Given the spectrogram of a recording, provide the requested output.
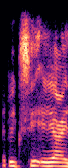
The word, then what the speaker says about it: Pixci: uh it's called I don't know how to pronounce it is it pixie pixie AI is that you saying pixie AI That's it 6ix AI it says let AI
